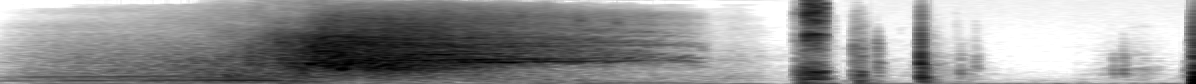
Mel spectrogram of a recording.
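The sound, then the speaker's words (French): A car skids with a rising, rushing tire squeal that swells and fades over a few seconds, followed by several sharp knocks, as the driver nearly loses control of the car along the Bourge river in Ardèche. No one speaks. “Muriel a failli en perdre le contrôle de sa bagnole en passant le long de la Bourge”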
